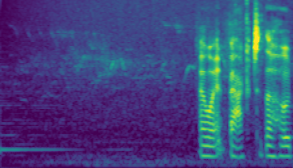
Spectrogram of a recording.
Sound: birds chirping

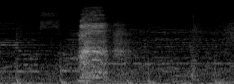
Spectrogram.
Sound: laugh

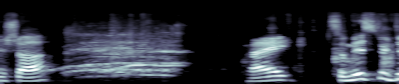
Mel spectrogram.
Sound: crowd applauds and cheers

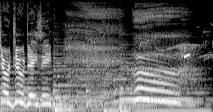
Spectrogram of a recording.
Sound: inhaling deeply; frogs chirping

